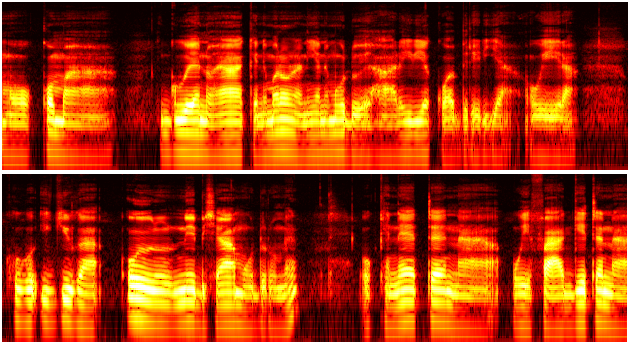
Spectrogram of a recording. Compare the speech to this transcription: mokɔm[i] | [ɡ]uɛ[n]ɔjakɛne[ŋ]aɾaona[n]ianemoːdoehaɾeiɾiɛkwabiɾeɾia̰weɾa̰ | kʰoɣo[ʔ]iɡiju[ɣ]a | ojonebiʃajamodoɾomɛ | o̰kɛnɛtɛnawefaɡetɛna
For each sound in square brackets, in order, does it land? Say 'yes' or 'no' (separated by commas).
no, yes, yes, no, yes, yes, yes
